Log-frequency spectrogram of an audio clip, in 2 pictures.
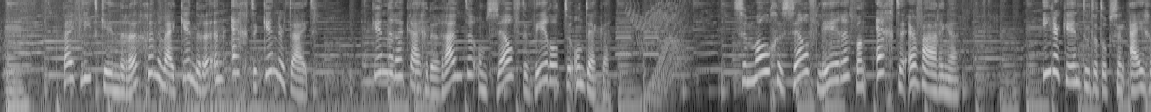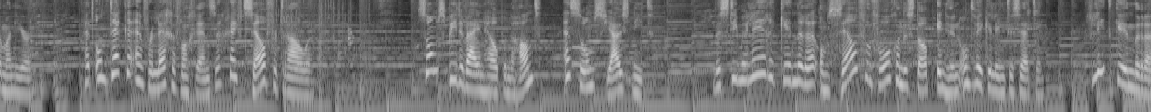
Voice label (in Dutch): Corporate pedagogische Visie; Vlietkinderen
